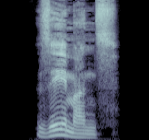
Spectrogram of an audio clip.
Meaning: genitive singular of Sämann
- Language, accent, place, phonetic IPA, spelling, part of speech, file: German, Germany, Berlin, [ˈzɛːˌmans], Sämanns, noun, De-Sämanns.ogg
